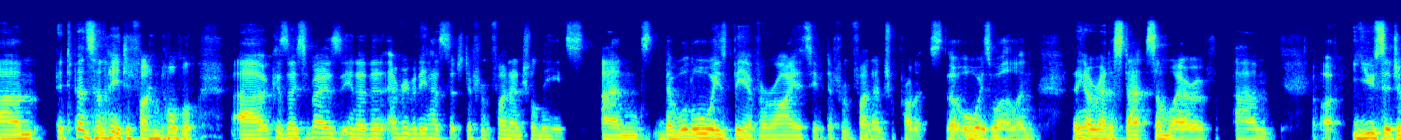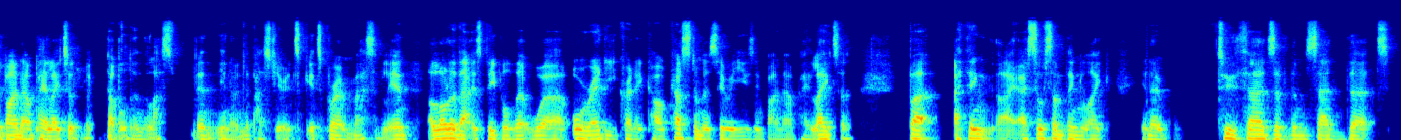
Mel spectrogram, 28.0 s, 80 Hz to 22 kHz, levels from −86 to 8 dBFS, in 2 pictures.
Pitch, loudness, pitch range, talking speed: 115 Hz, -24 LUFS, 105-130 Hz, 220 wpm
